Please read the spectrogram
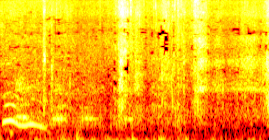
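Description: A small pet animal's short cry at the very start, rising then falling in pitch, followed by a couple of fainter calls.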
